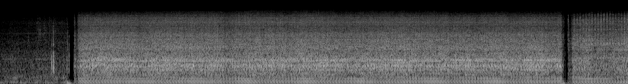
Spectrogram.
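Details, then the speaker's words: Chinese Honda-clone 6.5 hp generator (4000 W, 3400 W rated), NGK BPR4ES plug fitted, being run dry for storage: small single-cylinder engine buzzing at steady, even speed, no surging or missing; healthy running. "and if you remove the plug and it's really really wet it's probably flooded so I'm going to sort it up and let it run dry"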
